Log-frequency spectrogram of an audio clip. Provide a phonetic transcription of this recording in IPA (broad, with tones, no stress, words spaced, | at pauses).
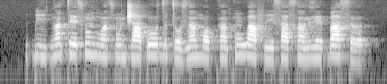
ɓiː˨ɡã˦te˧sũ˦ ɡʷã˧sũ˧d͡ʒaː˧ɓoː˦ də˧to˨zã˦ mɔ˨kã˧kũ˦wa˦˨ fiː˧sa˦sã˦ ɣe˧ɓa˦ sə˨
